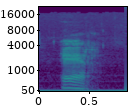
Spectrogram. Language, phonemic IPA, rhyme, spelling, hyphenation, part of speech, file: Dutch, /ɛːr/, -ɛːr, air, air, noun, Nl-air.ogg
- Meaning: 1. air, pretension or pretentious attitude 2. tune, melody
